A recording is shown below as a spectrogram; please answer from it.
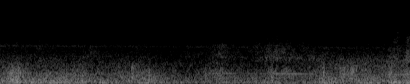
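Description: Low, steady rumble of Space Shuttle Atlantis rolling out on its main landing gear after touchdown, drag chute out, as the nose comes down toward the runway.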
